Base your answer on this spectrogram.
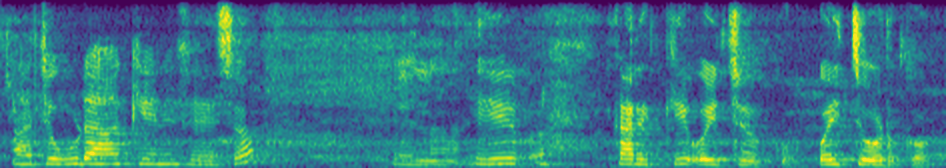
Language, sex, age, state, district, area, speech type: Malayalam, female, 45-60, Kerala, Kasaragod, urban, spontaneous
